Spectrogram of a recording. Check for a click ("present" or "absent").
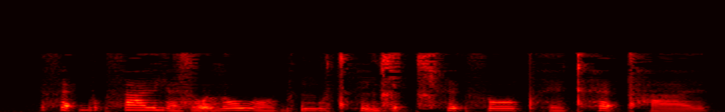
absent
